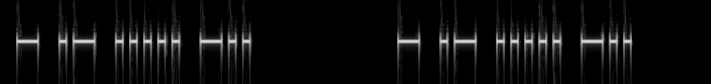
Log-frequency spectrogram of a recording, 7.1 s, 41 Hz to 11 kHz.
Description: Morse code, heard as a keyed tone, about 17 wpm, 700 Hz. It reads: TA5D TA5D
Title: DXCC-100 Call Signs - 4 Characters - Repeated 2x - 17wpm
